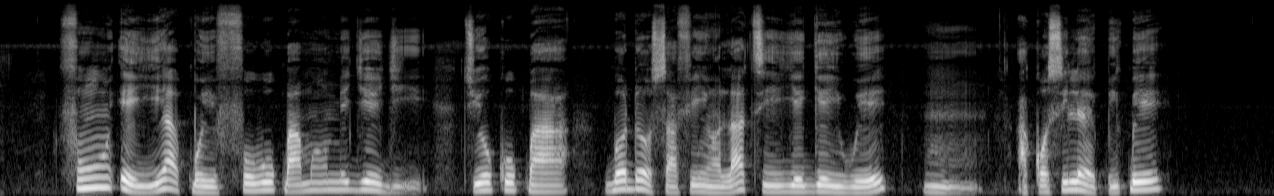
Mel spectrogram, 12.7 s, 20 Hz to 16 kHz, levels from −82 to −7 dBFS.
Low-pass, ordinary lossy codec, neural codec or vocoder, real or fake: 14.4 kHz; none; none; real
